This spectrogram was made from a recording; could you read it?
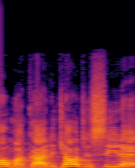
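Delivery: very high, shrill, very loud blurt. Imitating a daughter talking through a movie: imitating daughter talking loudly. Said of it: "not even whispering".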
